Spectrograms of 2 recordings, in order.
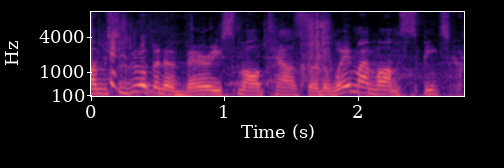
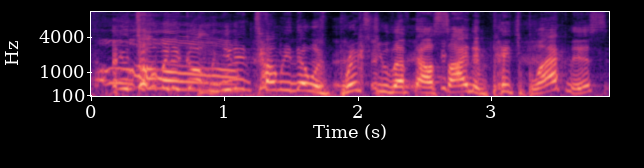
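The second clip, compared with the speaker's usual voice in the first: louder, higher indignant protest; retold protest; 11 semitones higher, 12 dB louder than usual. To his dad about the bricks, louder higher protest. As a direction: protest it loudly. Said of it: "I was like".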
